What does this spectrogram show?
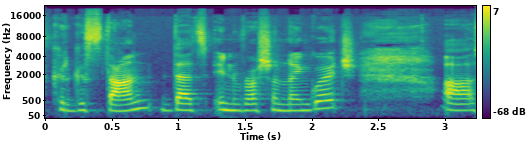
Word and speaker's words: Kyrgyzstan: The correct way to pronounce Kyrgyzstan is Kyrgyzstan or also Kyrgyz Respublikasy, which is Kyrgyz Republic. Please, if you're Russian-speaking person, don't say Kirgiziya. That's just not correct in Russian. Now, it's not Kirgiziya, it's Kyrgyzstan.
